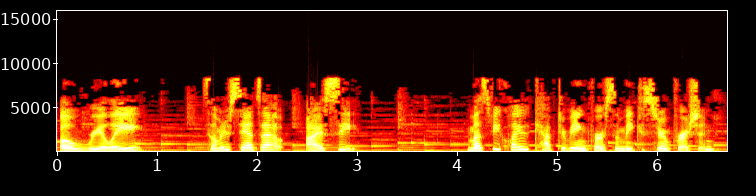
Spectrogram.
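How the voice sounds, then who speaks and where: A woman voicing a polite, thoughtful, inquisitive young engineer in a visual novel, with formal, measured phrasing. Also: mid-range voice, soft background music, lightly acted. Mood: pleasant, curious. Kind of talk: visual novel character dialogue.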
